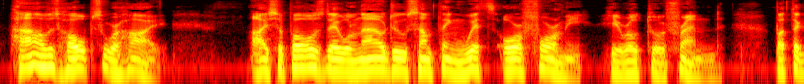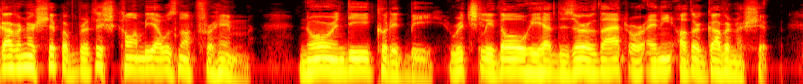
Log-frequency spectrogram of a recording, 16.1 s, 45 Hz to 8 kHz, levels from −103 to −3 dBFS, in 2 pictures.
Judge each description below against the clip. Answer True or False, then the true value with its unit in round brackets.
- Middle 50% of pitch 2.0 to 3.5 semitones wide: True (3.0 semitones)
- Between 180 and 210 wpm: False (170 wpm)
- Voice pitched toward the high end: False (105 Hz)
